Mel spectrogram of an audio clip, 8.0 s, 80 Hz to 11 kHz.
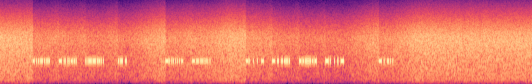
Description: Hellschreiber (Feld-Hell, 122.5 baud), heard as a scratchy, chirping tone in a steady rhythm, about 980 Hz, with radio static. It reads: QRZ? DE UR0W K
